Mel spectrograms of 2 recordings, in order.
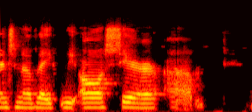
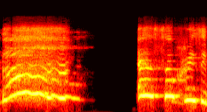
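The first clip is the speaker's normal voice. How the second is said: much higher and louder, overwhelmed amazement; amazed gasp; 11 dB louder, slower than usual. Retold or imitated. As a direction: gasp it out, stunned and moved. Moved reaction to uncle's words.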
